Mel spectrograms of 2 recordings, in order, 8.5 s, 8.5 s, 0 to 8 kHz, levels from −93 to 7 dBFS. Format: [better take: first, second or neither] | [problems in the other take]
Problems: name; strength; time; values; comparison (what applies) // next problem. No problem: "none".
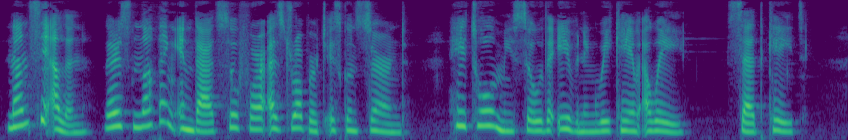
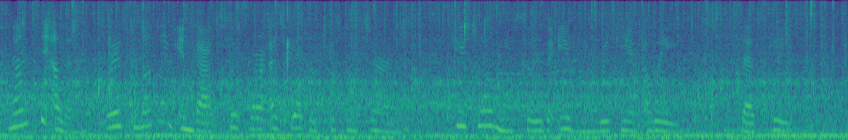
first | background sound (Rain); 3 dB above the speech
